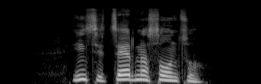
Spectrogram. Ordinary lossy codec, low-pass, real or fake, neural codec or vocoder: none; 14.4 kHz; fake; vocoder, 44.1 kHz, 128 mel bands every 512 samples, BigVGAN v2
